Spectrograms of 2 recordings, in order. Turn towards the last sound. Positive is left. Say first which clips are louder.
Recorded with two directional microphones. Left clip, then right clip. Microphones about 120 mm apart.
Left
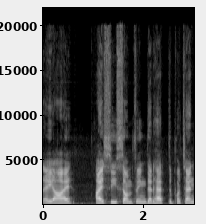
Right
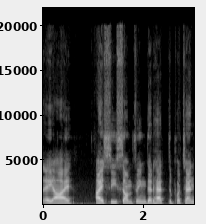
# left 2 dB
turn(degrees=25)  # may be behind; listen again after turning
